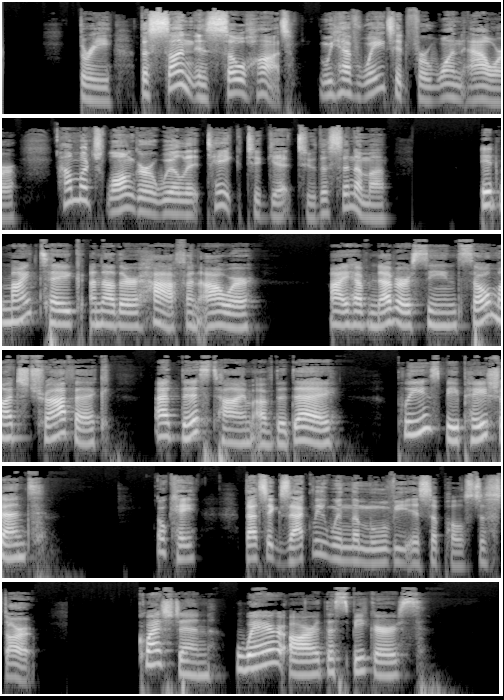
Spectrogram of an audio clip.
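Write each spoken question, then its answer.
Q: where are the speakers?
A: In a car, stuck in traffic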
